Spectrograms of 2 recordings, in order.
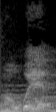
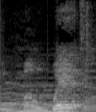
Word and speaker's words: Moët: of people pronounce it my wet way i like saying my way because it makes you feel fancy but the pronunciation is actually mo wet um i've done a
